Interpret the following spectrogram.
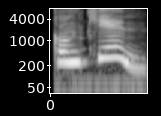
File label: with whom, spanish, F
